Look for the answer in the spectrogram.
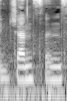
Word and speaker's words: Jensen: Danny is spelled D-A-N-I, Jensen spelled J-E-N-S-E-N,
